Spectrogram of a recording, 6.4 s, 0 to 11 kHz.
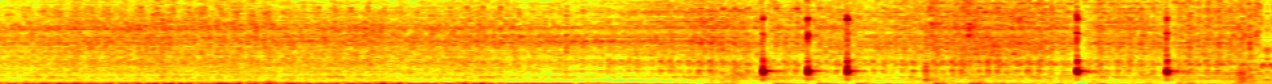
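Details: Classic project car with rebuilt carburetors, vacuum leaks being chased: fast steady drone at idle, about 2,000 RPM with idle adjustment screws backed all the way out, then dropping away; abnormally high idle, cause unconfirmed.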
